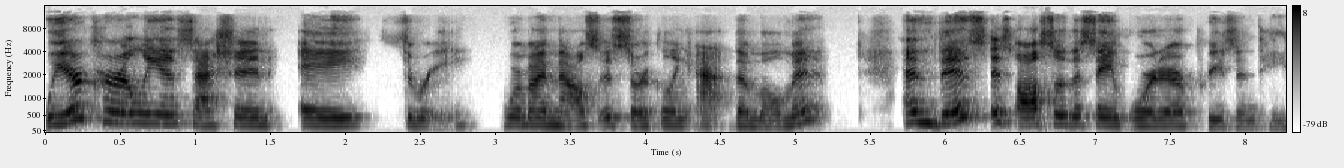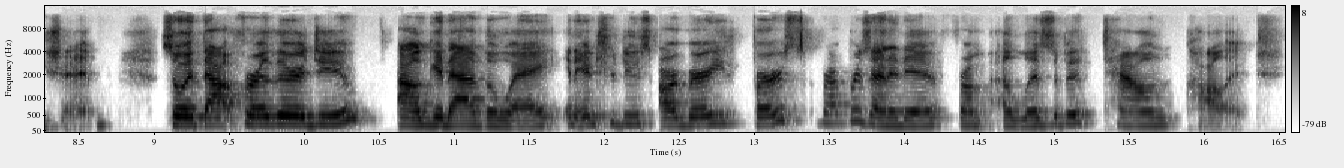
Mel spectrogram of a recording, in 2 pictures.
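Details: Adult woman speaking; Normal voice.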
